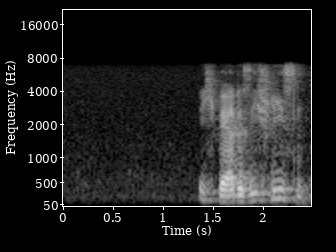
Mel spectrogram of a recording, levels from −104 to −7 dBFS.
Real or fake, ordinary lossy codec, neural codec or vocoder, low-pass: real; none; none; 7.2 kHz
